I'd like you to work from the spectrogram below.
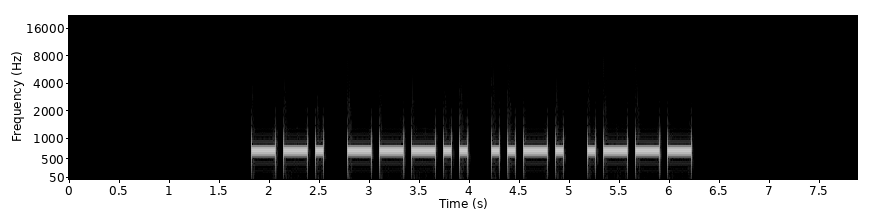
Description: Morse code, heard as a keyed tone, about 15 wpm, 700 Hz. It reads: G8FJ
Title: DXCC-100 Call Signs - 4 Characters - Repeated 3x - 15wpm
